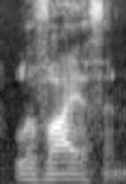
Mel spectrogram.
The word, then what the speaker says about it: Leviathan: note lesson I think in English is pronounced Leviathan this is a sea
